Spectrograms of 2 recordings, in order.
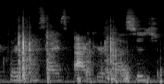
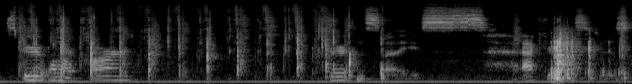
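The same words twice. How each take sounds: First: Said in the usual way. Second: Soft unvoiced whisper to Spirit. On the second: Reader whispering her request to Spirit for a card, whispered. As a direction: breathe the words out like a secret to Spirit.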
